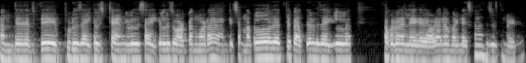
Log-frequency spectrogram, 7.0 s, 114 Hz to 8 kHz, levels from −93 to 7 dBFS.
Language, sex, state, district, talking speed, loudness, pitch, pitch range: Telugu, male, Andhra Pradesh, Guntur, 155 wpm, -14 LUFS, 140 Hz, 135-150 Hz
